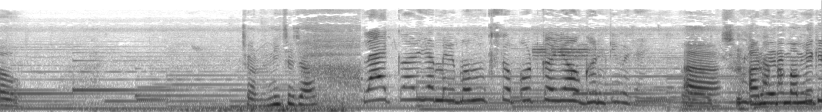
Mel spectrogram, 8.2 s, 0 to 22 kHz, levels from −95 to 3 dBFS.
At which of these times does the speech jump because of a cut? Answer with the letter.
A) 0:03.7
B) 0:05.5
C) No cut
A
